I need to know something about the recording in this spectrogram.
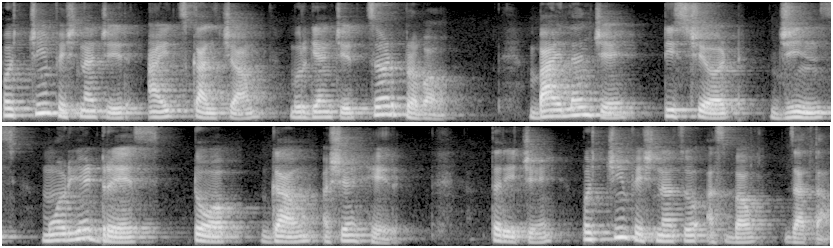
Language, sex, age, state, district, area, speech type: Goan Konkani, male, 18-30, Goa, Canacona, rural, spontaneous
